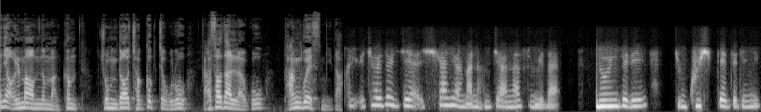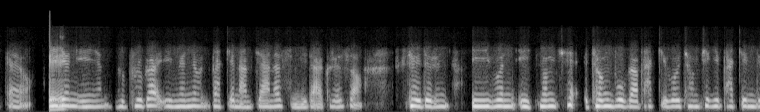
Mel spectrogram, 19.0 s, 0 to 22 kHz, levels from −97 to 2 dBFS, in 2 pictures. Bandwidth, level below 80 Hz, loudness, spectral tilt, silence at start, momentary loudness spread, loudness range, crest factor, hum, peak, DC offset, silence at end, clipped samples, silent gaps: 10.5 kHz; -62 dBFS; -21 LUFS; -7 dB/octave; 0 s; 13 LU; 7 LU; 18 dB; none; -2 dBFS; under 0.1%; 0 s; under 0.1%; none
